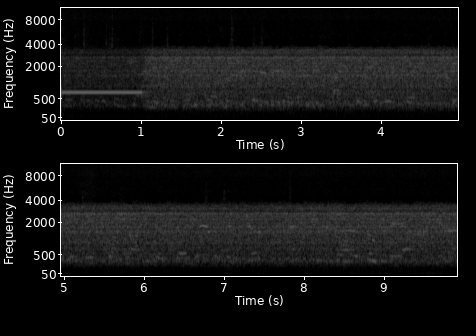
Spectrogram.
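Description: A radio hisses with steady static.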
